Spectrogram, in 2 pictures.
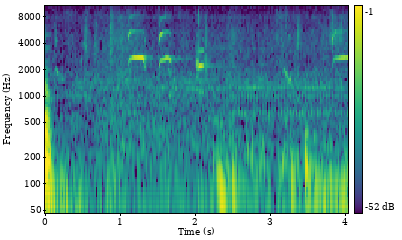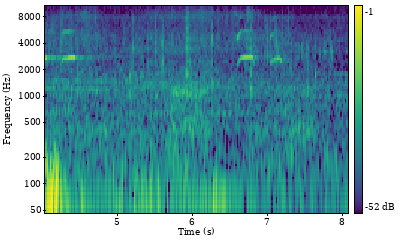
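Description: A bird calling in pairs of short, clear, arched notes, the pair repeated three times about two and a half seconds apart, over faint low rustling and a few soft thumps.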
